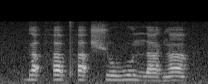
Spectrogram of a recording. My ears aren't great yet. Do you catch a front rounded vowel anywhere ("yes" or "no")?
no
